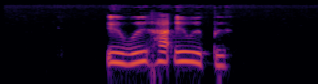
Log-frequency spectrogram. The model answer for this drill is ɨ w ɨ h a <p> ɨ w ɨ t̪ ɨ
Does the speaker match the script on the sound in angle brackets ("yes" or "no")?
no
